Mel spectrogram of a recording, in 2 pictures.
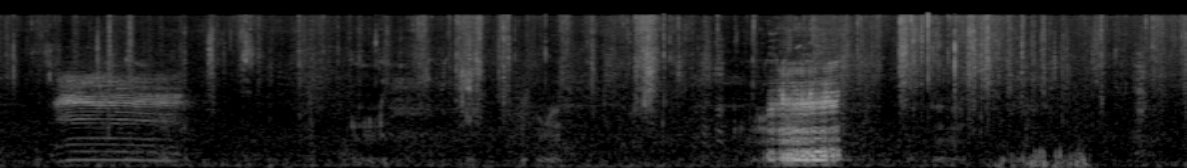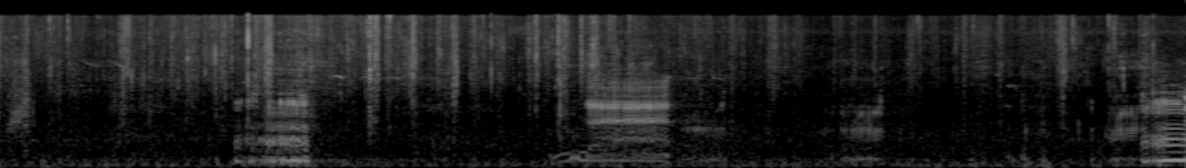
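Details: Zwartbles sheep in a paddock on a farm in County Kilkenny, Ireland, where ewes were turned out with their lambs; a ewe bleats with harmonic, wavering cries, the loudest near six seconds, with several other bleats spaced through the clip and faint background noise.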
